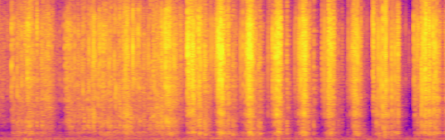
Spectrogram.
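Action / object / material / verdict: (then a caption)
scrape / woven straw bag / straw / none. Long nails scratch the woven side of a medium, hollow woven straw bag held near the face. A dry, bright, crinkly rasp runs almost continuously at first, then breaks into quick, separate scraping strokes of about three or four per second, with no low end and no ring after each stroke.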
